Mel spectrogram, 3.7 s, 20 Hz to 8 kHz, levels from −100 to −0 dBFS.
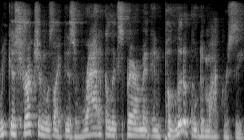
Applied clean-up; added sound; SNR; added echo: neural mask model DeepFilterNet 3.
